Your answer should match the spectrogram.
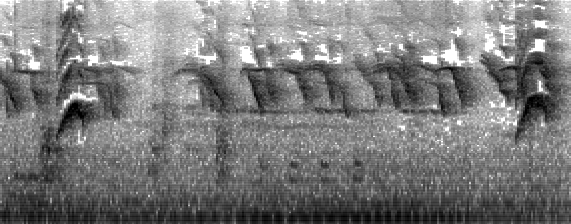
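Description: Birds chirping: a short rising call about half a second in, then a quick run of high, short chirps, several a second, lasting over a second.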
